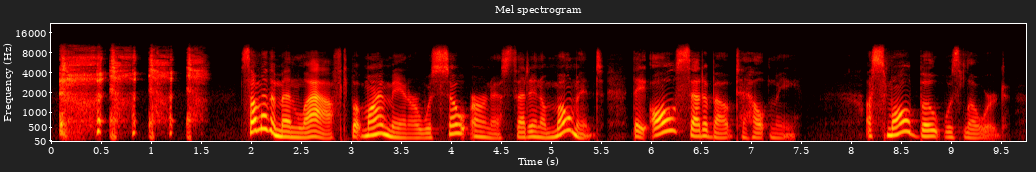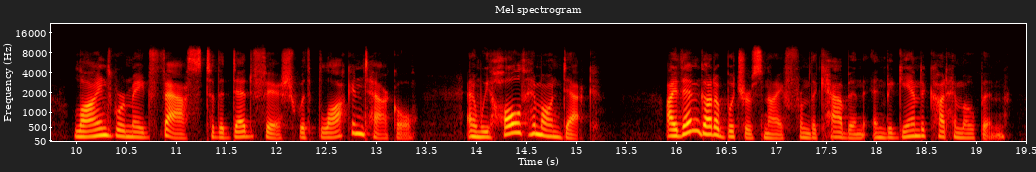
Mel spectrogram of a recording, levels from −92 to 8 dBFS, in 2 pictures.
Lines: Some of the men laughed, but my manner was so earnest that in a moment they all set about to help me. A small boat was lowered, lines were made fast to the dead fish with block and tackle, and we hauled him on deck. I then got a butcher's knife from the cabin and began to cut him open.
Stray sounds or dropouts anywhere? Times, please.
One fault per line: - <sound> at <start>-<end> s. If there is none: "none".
- cough at 0.1-1.6 s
